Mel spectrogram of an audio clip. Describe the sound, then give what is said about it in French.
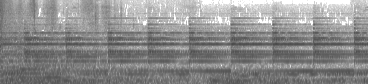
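A village church bell rings the tocsin alarm at midnight, raising the alarm over a missing person. It sounds as many loud, rapid, evenly spaced clangs with rich ringing overtones that overlap and sustain. “Vers minuit, l'abbé prévient le maire et lui demande l'autorisation de sonner le tocsin.”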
